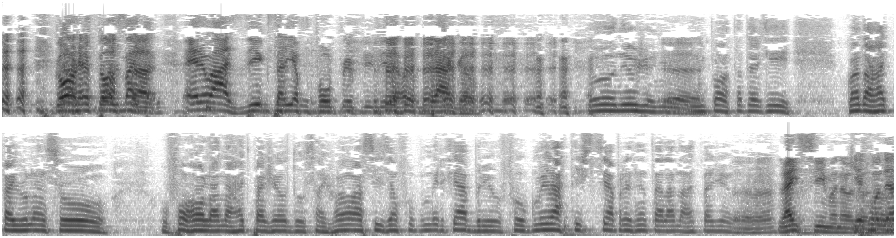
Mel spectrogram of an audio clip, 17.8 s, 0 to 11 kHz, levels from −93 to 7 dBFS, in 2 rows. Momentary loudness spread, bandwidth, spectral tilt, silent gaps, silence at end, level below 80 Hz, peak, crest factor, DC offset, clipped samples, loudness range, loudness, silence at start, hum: 15 LU; 8 kHz; -6 dB/octave; none; 0 s; -42 dBFS; 0 dBFS; 20 dB; under 0.1%; under 0.1%; 10 LU; -19 LUFS; 0 s; none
